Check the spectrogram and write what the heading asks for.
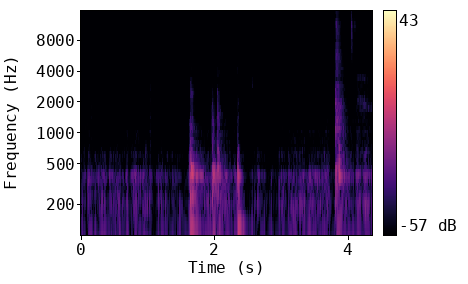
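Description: Mostly quiet, with three faint short knocks about halfway through and one more near the end: handling noise from the camera moving inside an acoustic guitar's hollow body.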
